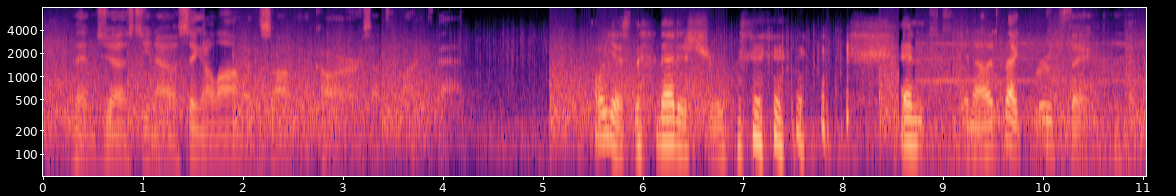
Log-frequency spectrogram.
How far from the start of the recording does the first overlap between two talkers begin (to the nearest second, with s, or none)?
none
